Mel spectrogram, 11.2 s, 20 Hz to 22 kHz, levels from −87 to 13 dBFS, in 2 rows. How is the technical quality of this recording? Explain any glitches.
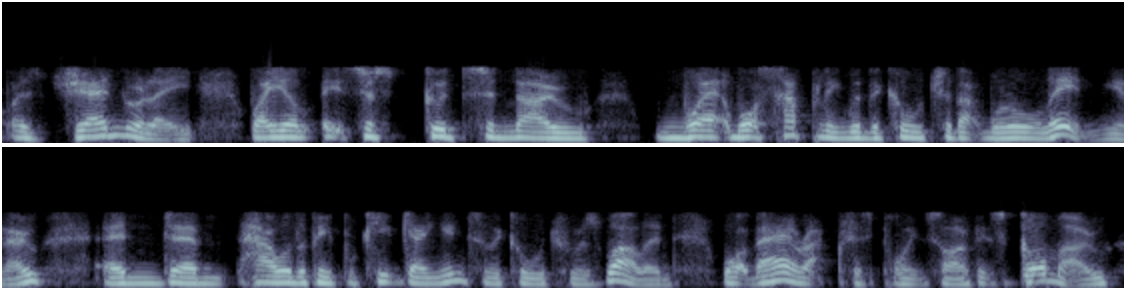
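The speech comes through an AMR narrowband mobile codec, with nothing above 4 kHz and a lightly processed quality that fits its 12.2 kbps mode. Two short stretches are damaged by AMR bit errors.

From 0.82 to 1.15 s, and again from 10.72 to 10.90 s, the voice turns hoarse, scratchy and gargly while roughly holding its pitch and level. This is a weak mobile link flipping the loosely protected bits in the codec frames. The checksum over the important bits still passed, so the decoder used the frames anyway. Their pulse positions and fine pitch, gain and spectral values were corrupted. The first burst points to an error rate around one bit in ten, the second to about one in twenty.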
